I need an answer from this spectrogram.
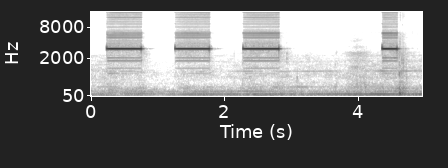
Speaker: and if that blinks and doesn't chirp you know your battery is good and now when I change my batteries I like to test my units so you push and hold to test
